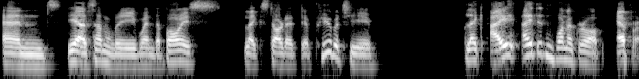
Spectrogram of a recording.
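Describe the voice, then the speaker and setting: With a German accent, a man speaks at a moderate pace and a fairly high pitch, his intonation lively, the sound dry and close with no echo against a quiet background. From Germany, Bavaria. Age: 30s. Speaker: podcast guest. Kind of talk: casual chat.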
